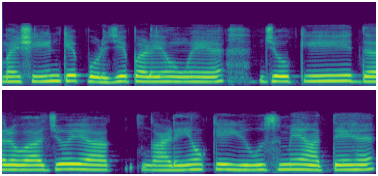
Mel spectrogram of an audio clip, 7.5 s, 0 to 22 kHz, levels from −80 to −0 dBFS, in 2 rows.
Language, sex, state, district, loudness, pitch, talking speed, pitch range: Hindi, female, Chhattisgarh, Korba, -13 LUFS, 230 Hz, 120 wpm, 225-240 Hz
